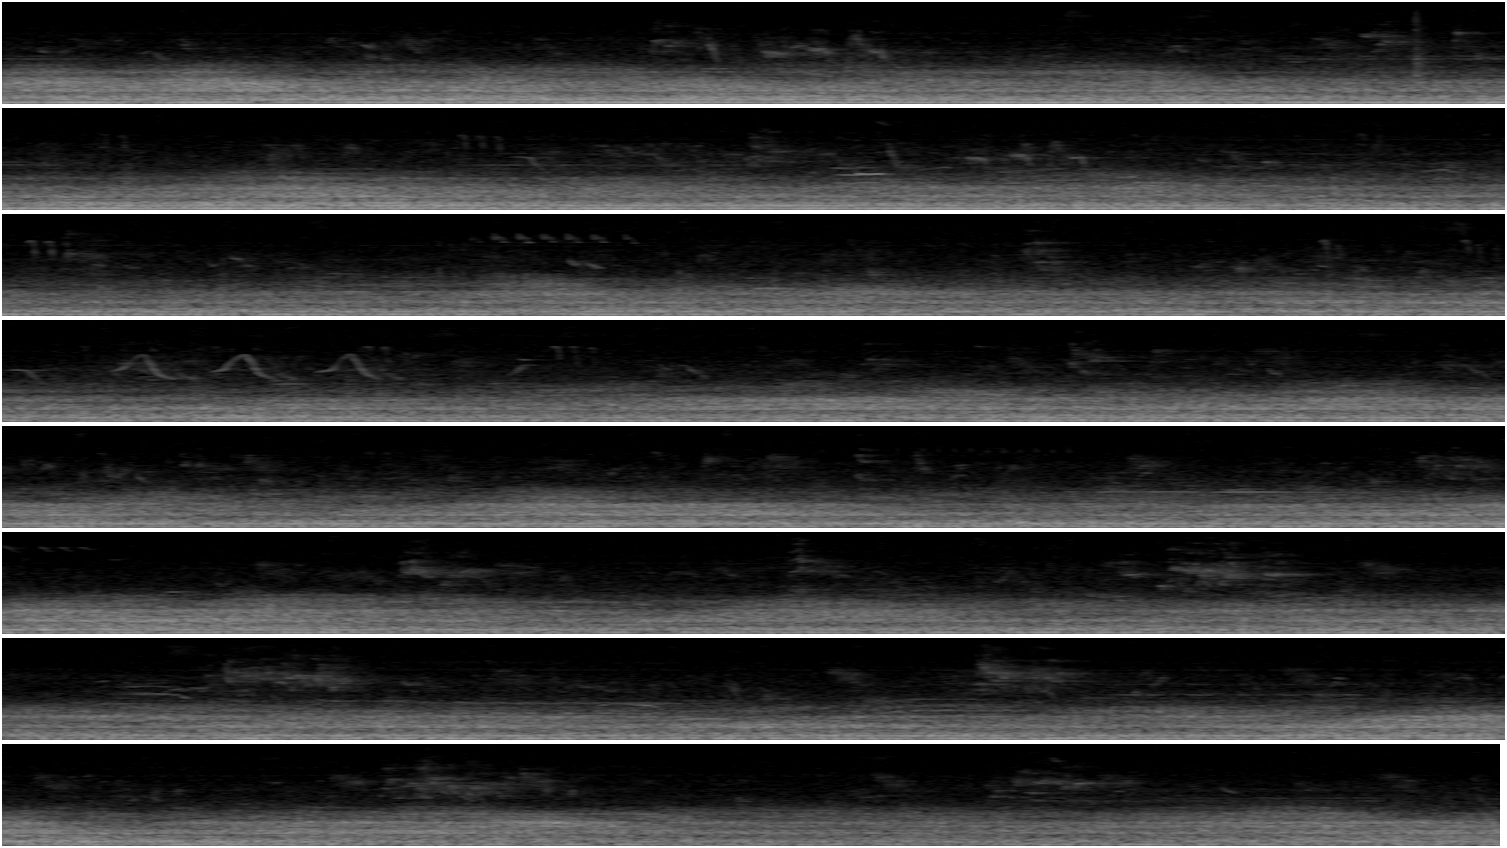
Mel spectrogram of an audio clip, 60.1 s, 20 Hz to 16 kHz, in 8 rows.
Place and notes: Rue Leconte De Lisle, Réunion - 20180205 0953-1003
20180205_0953-1003 CILAOS concert d'hélicoptère, 6mn30 après le début voici le son de l'hélicoptère "le plus silencieux du monde"!!!
Ces hélicoptères ont du être modifié: ils font bien plus de bruit que devraient faire des EC130B4 normaux, ou bien les pilotes conduisent comme des manches: c'est une énorme nuisance ici bas qui met en danger la flore et la faune.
